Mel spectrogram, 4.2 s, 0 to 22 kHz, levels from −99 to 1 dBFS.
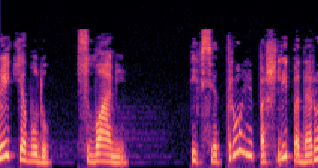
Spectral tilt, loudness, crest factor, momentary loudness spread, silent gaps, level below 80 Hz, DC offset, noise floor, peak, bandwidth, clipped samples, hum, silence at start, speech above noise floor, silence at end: -5 dB/octave; -18 LUFS; 16 dB; 13 LU; none; -64 dBFS; under 0.1%; -72 dBFS; -2 dBFS; 11 kHz; under 0.1%; none; 0 s; 55 dB; 0 s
